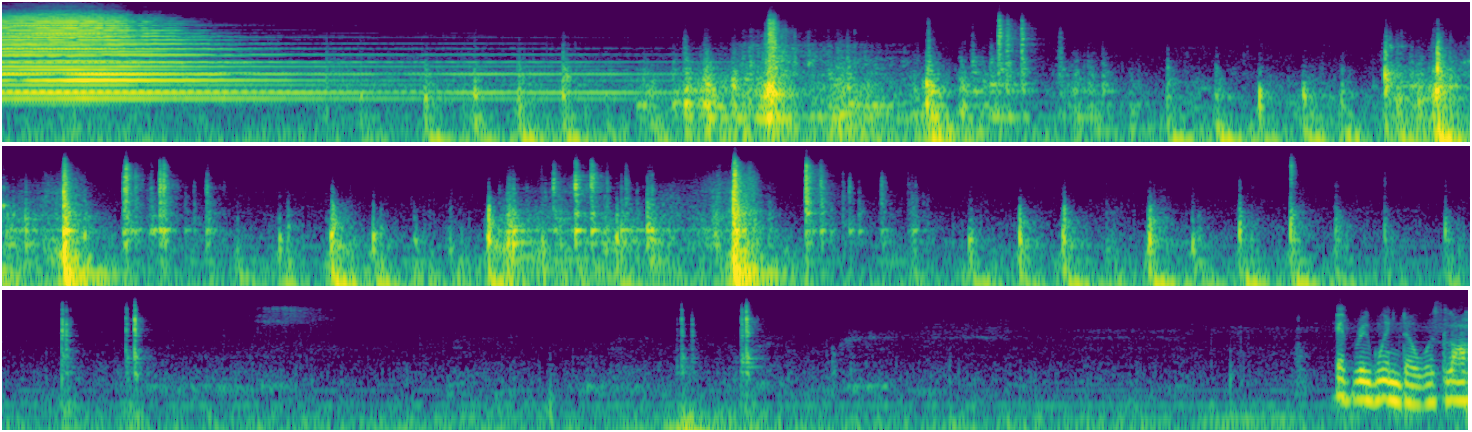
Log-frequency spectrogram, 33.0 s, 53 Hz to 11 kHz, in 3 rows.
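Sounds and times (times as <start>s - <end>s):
windows shut and latched: 14.7s - 17.3s.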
